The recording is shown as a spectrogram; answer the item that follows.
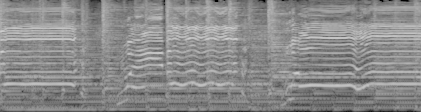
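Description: A man singing long held high notes with vibrato over acoustic guitar: a held note to start, a wavering stretch, then another long held note from about three seconds in.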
